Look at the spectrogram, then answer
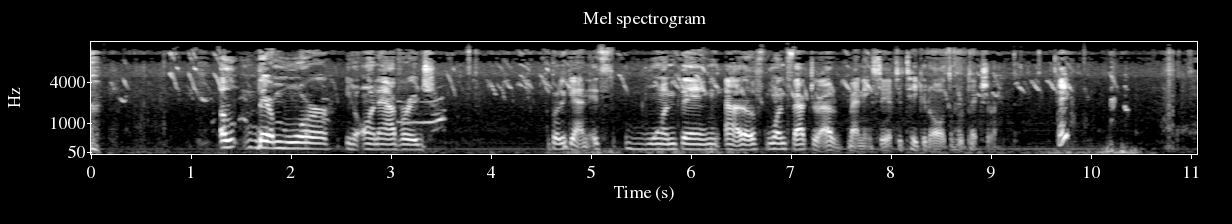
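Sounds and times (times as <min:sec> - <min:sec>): chicks peeping: 0:00.0 - 0:11.0.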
